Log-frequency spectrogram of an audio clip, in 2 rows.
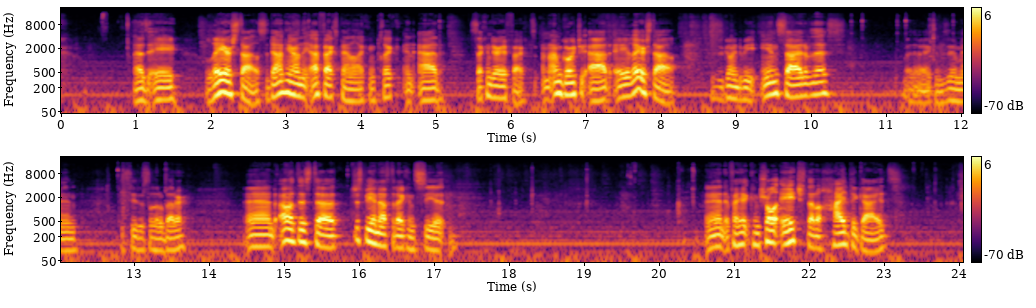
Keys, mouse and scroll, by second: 1.2 Escape, 3.3 click, 5.1 click, 8.8 click, 8.8 alt+scroll, 9.6-10.3 scroll, 10.7 ctrl+click, 11.3 ctrl+click, 12.3 5, 12.8 click, 15.9 click, 17.7 6, 18.2 Return, 19.3-20.2 scroll, 21.1 ctrl+h, 23.9 ctrl+h.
